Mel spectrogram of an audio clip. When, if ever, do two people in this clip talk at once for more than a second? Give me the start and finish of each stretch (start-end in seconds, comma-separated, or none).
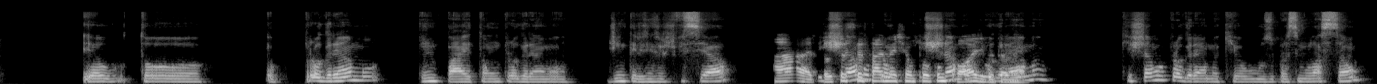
8.1-10.3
